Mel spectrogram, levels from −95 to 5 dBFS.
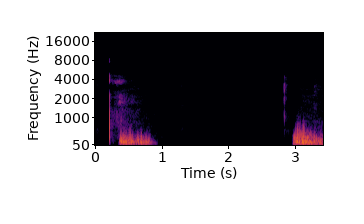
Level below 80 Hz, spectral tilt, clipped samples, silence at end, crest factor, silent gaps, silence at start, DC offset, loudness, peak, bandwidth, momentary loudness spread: -64 dBFS; -10 dB/octave; under 0.1%; 0 s; 20 dB; 1.50-1.58 s, 1.71-1.76 s, 1.84-2.15 s, 2.48-2.52 s, 2.73-2.77 s; 0.3 s; under 0.1%; -39 LUFS; -22 dBFS; 8.2 kHz; 15 LU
